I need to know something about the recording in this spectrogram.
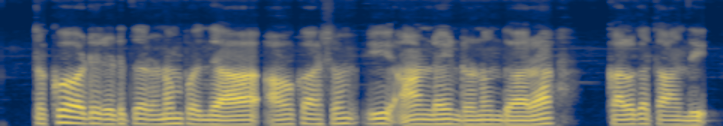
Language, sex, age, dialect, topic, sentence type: Telugu, male, 56-60, Southern, banking, statement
